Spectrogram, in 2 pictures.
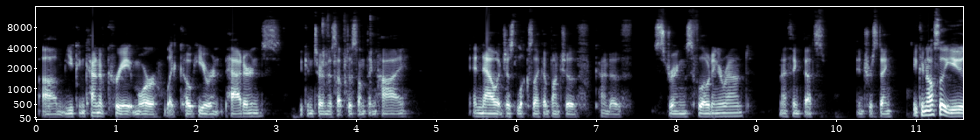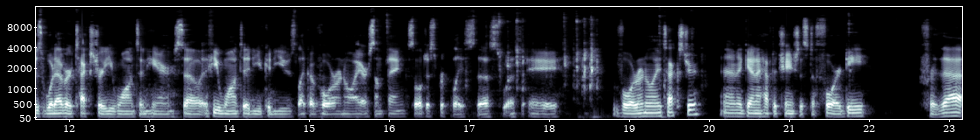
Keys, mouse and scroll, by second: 0.4-1.6 middle drag, 3.0-4.7 drag, 3.9 KP_0, 6.3 middle drag, 6.9 middle drag, 8.3 middle drag, 9.3-9.8 scroll down 1, 9.8 middle drag, 10.9 middle click, 10.9 scroll up 3, 13.0-13.3 scroll down 2, 13.3 middle click, 14.2 middle click, 16.1 alt+click, 17.0 click, 17.4 shift+a, 20.1 alt+right click, 20.3-21.9 drag, 21.9-22.4 alt+right drag.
